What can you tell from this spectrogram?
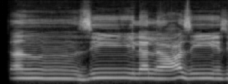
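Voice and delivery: slow melodic tajweed chant; Quran recitation. Shown as a demonstration. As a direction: recite it slowly with ghunna. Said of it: "مزید ایک دفعہ revise کر لیں". (قرآن کی تجوید کے ساتھ آہستہ تلاوت)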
